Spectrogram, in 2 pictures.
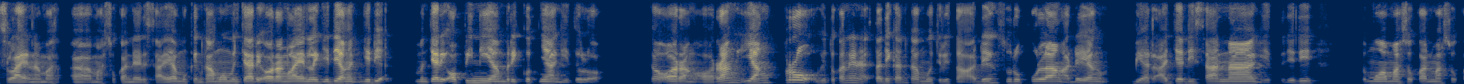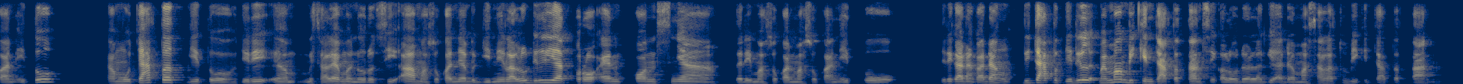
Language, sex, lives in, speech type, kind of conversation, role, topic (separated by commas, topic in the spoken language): Indonesian, female, Indonesia, conversation, advice, advisor, Bagaimana cara mendapatkan dukungan emosional saat merasa terjebak?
